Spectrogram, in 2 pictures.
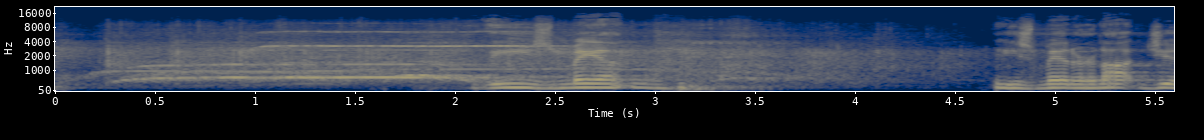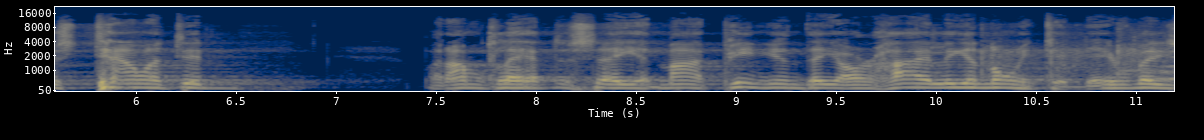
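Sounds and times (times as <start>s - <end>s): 
congregation applauding musicians: 0.0s - 5.2s, 9.9s - 11.1s
speech: 2.1s - 3.4s, 4.7s - 6.6s, 7.5s - 11.1s.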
